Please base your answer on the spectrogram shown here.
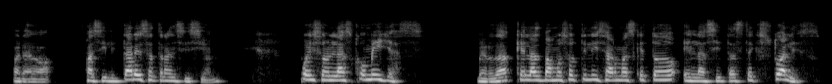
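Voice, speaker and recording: A man's voice: on the high side, warm tone, husky. Lecturing man with frequent check-in questions. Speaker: teacher. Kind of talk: recorded online class lecture. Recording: dull lo-fi class recording.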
